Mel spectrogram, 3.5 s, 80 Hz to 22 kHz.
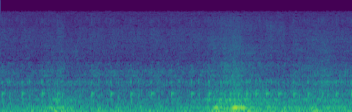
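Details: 1994 Chevy Silverado C1500 6.5 turbo diesel at idle: low rumble with a sharp tick about three times a second, heard best at the recording spot; knock, cause not yet pinned down.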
